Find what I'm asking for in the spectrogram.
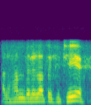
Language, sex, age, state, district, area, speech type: Kashmiri, female, 18-30, Jammu and Kashmir, Kulgam, rural, conversation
